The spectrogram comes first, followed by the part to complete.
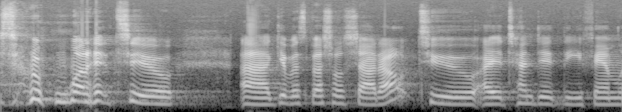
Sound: laughing

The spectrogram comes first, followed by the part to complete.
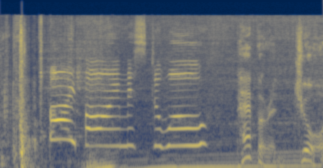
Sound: engine starts

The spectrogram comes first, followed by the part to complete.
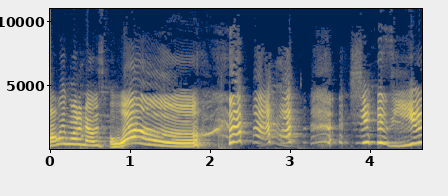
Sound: laughs loudly

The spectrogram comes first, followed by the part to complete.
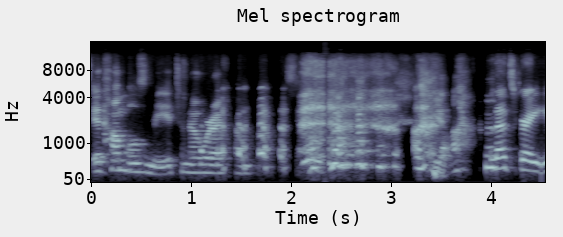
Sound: both laugh

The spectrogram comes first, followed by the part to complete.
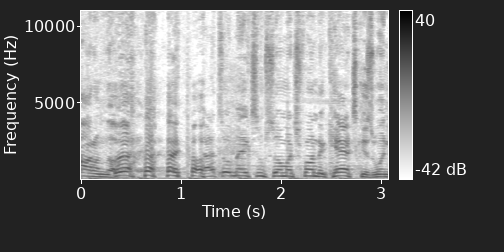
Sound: laughs

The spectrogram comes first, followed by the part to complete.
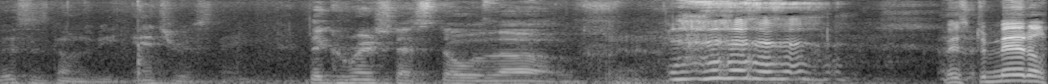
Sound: awkward laughing

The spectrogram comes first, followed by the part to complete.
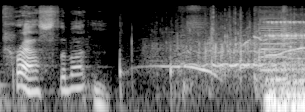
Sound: applause; beeping

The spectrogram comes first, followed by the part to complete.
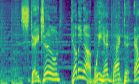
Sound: voiceover

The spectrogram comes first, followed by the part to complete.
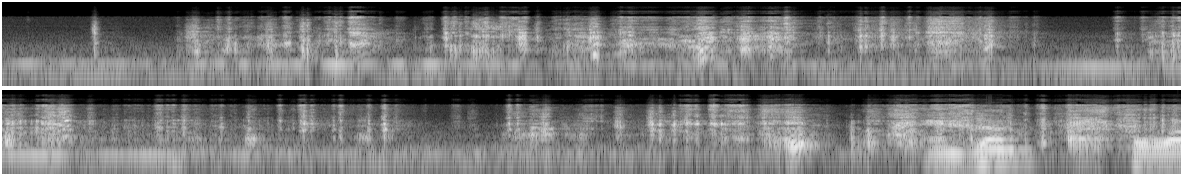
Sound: balloon squeaking

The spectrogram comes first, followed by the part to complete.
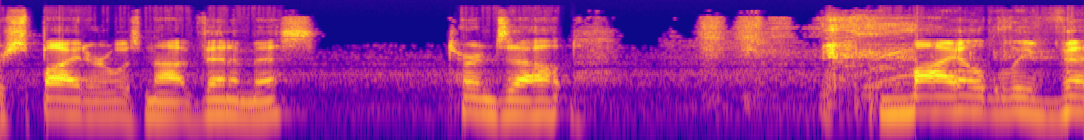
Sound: laughs

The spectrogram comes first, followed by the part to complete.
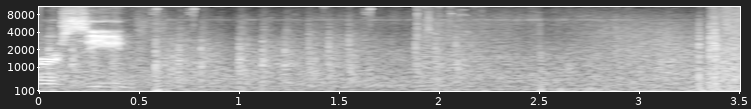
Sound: machine gun firing; bombs exploding hitting the building

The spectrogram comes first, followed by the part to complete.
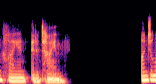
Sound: silence

